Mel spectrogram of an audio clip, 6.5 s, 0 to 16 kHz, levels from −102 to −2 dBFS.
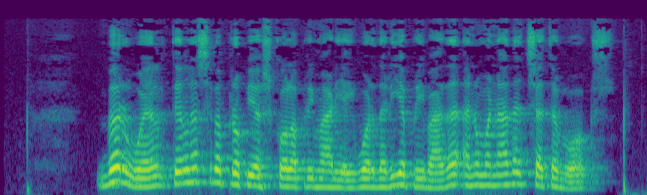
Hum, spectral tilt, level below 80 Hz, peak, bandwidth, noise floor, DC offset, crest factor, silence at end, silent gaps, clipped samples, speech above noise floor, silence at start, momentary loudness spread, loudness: none; -5.5 dB/octave; -62 dBFS; -4 dBFS; 11.5 kHz; -62 dBFS; under 0.1%; 16 dB; 0.2 s; none; under 0.1%; 42 dB; 1 s; 8 LU; -21 LUFS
